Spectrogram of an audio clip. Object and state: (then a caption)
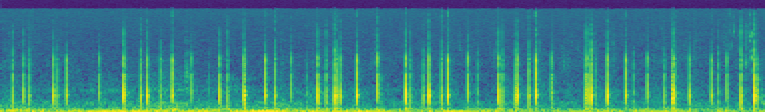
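Cardboard blush palette. Fingernails tap quickly on a flat, rectangular, printed cardboard blush palette (Cheek Parade), a hollow makeup case held close to the microphone. The result is a steady run of soft, dry, hollow clicks with a papery midrange knock and almost no ring, over a faint low rumble.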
